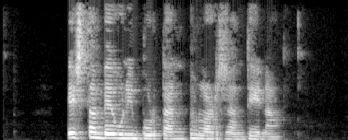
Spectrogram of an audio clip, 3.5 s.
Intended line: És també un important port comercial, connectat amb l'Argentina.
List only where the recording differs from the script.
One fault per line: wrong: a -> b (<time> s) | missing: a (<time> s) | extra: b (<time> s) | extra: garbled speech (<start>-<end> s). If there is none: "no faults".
missing: port comercial connectat (1.8 s)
